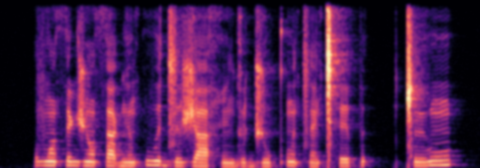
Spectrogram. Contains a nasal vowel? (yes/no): yes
